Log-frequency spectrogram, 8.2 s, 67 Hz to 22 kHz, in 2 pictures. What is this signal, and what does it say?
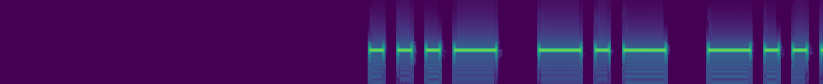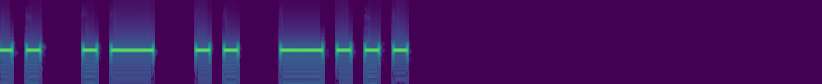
Morse code, heard as a keyed tone, about 17 wpm, 700 Hz. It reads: VK6AIB
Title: DXCC-100 Call Signs - 6 Characters - Repeated 2x - 17wpm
